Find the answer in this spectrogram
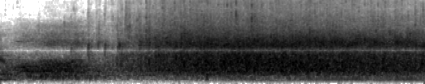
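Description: Congregation applauding, the clapping swelling about two seconds in and then holding steady.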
